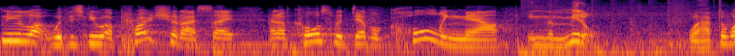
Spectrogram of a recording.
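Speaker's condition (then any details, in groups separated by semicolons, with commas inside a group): No condition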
